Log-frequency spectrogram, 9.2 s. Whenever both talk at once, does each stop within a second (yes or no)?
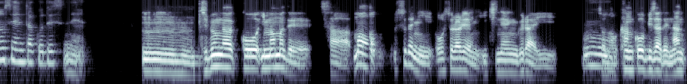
yes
